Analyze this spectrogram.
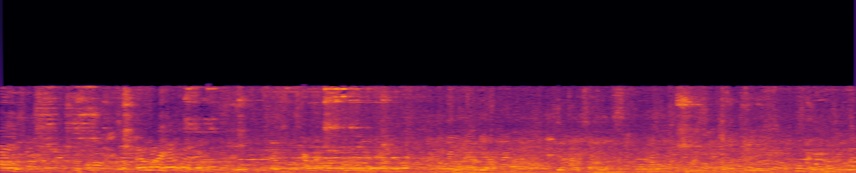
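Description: A crowd of people murmurs and chatters in a large echoing hall.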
